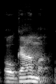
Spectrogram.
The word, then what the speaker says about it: ogama: Today's Lessons is going to be the Japanese word for scythe, and that is ogama. Ogama is spelled O-G-A-M-A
